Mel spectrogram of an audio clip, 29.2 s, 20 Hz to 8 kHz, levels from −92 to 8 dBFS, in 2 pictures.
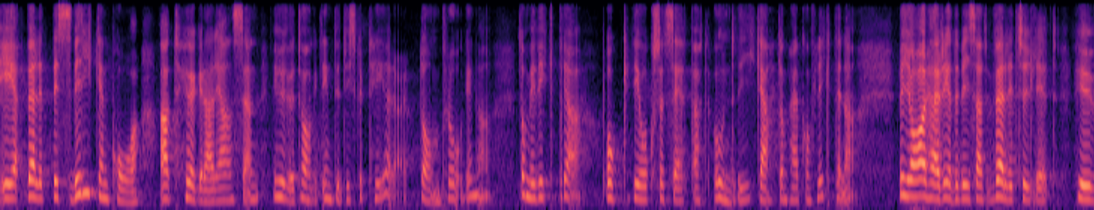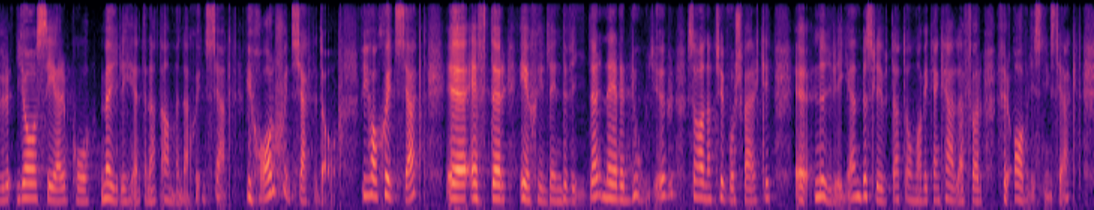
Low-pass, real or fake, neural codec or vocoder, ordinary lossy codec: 7.2 kHz; fake; codec, 16 kHz, 0.8 kbps, ZipCodec; none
